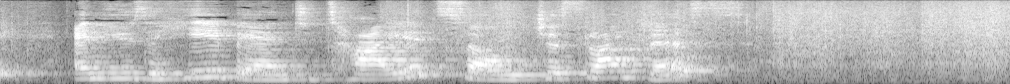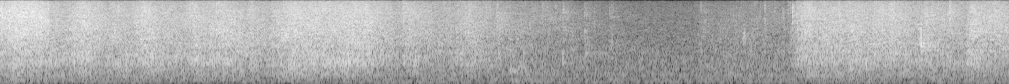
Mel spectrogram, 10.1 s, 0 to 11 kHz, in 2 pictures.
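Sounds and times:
plastic bag crinkling: 0:01.8 - 0:10.0.

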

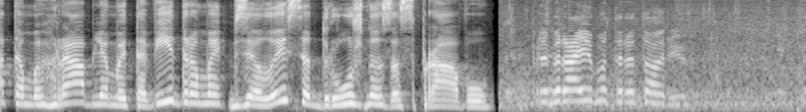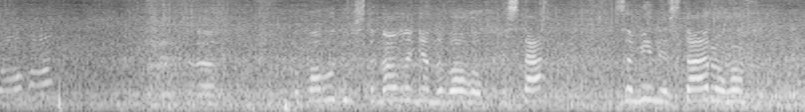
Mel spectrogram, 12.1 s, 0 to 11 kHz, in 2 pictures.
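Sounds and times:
wind buffeting microphone: 0:03.8 - 0:12.0.

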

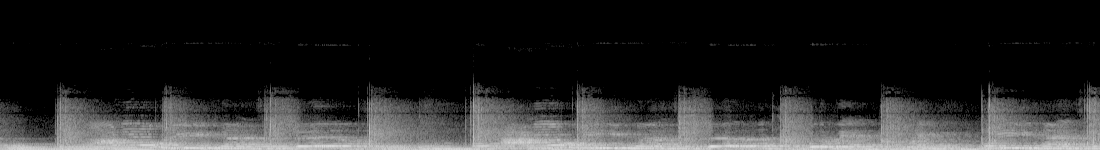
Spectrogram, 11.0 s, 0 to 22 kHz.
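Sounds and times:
synthesizer chords: 0:00.0 - 0:11.0
woman singing: 0:00.9 - 0:03.8, 0:04.9 - 0:11.0.

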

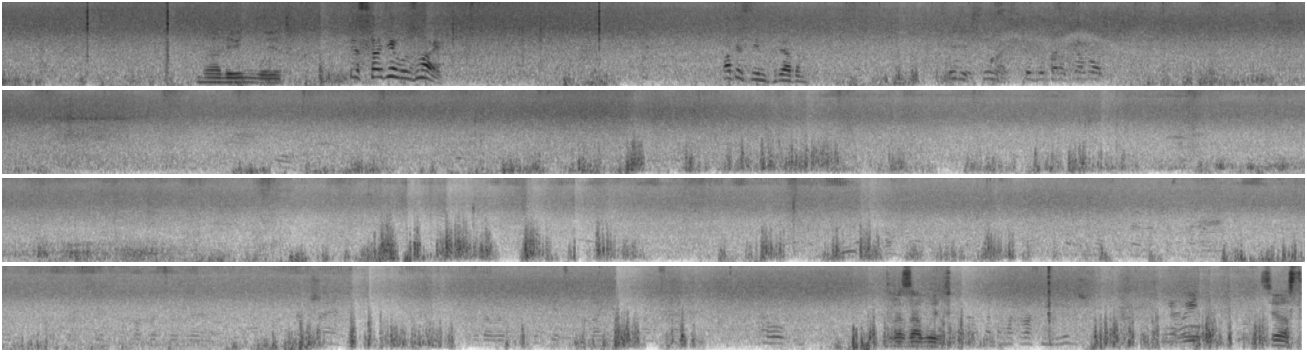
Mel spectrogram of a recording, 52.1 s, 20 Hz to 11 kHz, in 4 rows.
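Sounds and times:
wind buffeting microphone: 0:00.0 - 0:52.0
wind through grass: 0:00.0 - 0:52.0.

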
